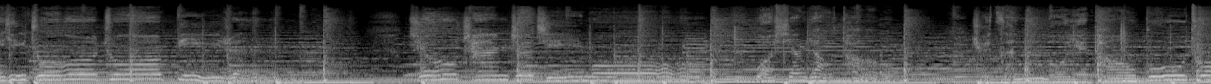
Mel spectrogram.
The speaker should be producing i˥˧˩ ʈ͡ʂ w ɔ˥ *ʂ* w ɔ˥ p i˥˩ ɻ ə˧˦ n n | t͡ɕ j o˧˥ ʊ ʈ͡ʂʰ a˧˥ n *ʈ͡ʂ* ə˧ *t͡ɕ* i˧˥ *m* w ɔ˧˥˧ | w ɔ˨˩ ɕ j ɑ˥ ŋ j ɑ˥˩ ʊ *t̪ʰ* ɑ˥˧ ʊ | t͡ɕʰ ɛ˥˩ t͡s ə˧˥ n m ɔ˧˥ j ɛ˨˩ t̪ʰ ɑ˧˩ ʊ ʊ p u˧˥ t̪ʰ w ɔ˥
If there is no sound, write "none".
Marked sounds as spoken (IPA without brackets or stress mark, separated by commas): ʈ͡ʂ, ʈ͡ʂ, t͡ɕ, m, t̪ʰ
